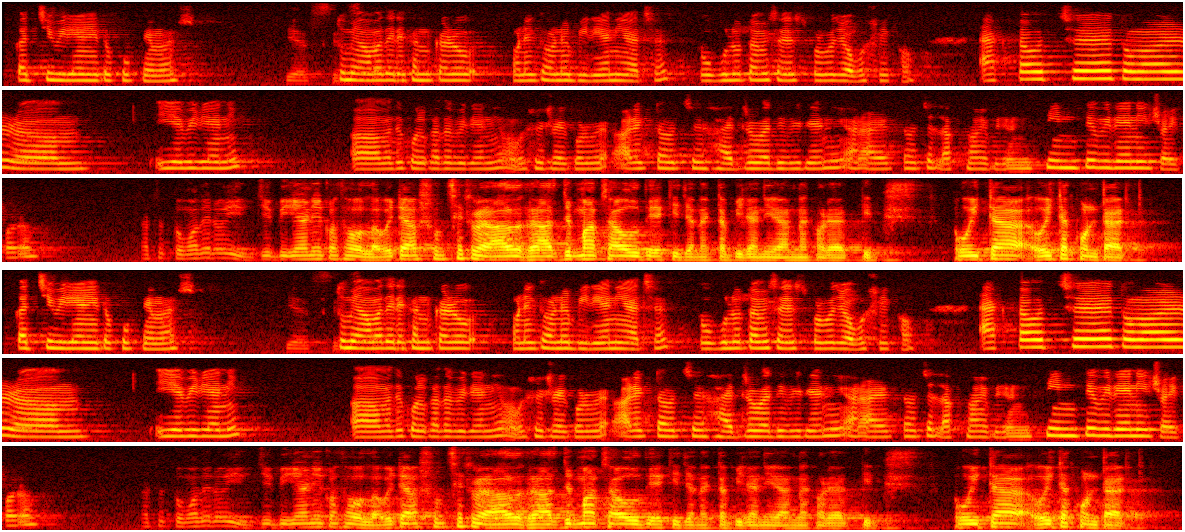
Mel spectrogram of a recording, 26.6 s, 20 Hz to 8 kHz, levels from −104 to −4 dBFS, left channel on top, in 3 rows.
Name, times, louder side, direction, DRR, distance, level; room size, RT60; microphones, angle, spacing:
voice 1, 0.1-1.4 2.5-3.6 3.8-9.5 10.0-10.6 11.5-18.0, right 3 dB, 30° right, 9 dB, 0.9 m, -37 dB
voice 2, 19.0-24.5 24.9-26.3, left 2 dB, 30° left, 7 dB, 1.0 m, -31 dB
26.5 x 15.0 x 9.5 m, 0.91 s
head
